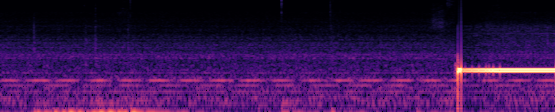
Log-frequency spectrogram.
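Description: A telephone call's ringing tone over the line: after quiet line hiss and faint ticks, a sharp click gives way to a loud, steady electronic tone that holds unbroken to the end.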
